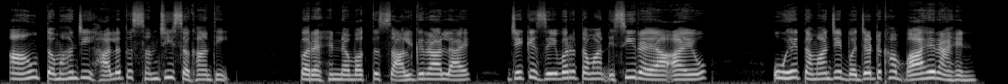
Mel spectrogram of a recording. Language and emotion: Sindhi, sad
